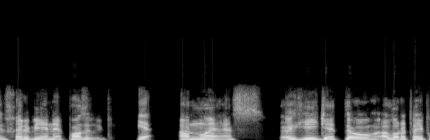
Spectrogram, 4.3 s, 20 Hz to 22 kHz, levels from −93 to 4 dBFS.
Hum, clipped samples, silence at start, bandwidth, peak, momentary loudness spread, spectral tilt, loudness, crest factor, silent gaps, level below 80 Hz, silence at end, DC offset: none; under 0.1%; 0 s; 8 kHz; -2 dBFS; 10 LU; -6.5 dB/octave; -15 LUFS; 14 dB; 1.16-1.24 s, 1.33-1.37 s, 1.65-1.79 s, 2.69-2.79 s; -64 dBFS; 0.05 s; under 0.1%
